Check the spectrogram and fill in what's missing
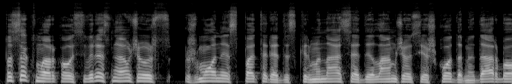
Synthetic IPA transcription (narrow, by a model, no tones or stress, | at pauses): pɐsɐkmɐɾkɐʊsʋʲiːɾʲæsʲnʲɪʊɐmʲʒʲɛʊsʒmoːnʲeːspɑːt̪ʲɪɾʲed̪ʲɪsʲkɾʲɪmʲɪnɑːt̪sʲɪjæːd̪ʲeːlˠɐmʲʒʲɛʊsjɛʃkoːd̪ɐmʲɪd̪ɑɾboː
